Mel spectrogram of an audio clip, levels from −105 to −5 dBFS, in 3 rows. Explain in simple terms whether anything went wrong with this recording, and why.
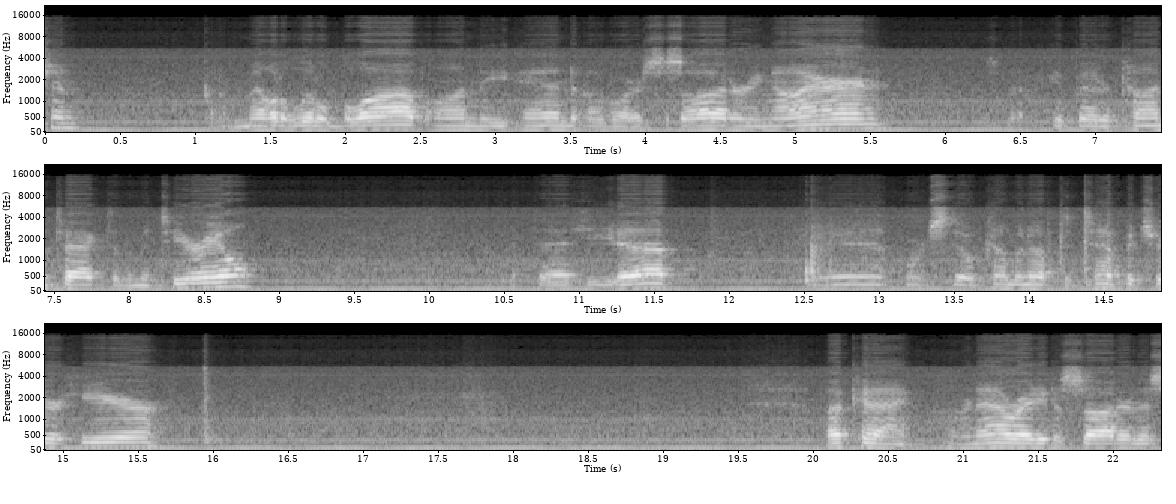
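Brief garbled flutters occur at 4.05–4.24 s, 8.99–9.18 s and 19.65–19.84 s. These are frames out of order: two neighbouring chunks of about 93 ms each were played back swapped, so nothing is missing, just scrambled.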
